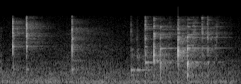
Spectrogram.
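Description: A fork clinking against a small stainless steel cup as an egg is beaten: a few light metallic clicks, more of them close together near the end, some with a short ring.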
